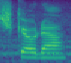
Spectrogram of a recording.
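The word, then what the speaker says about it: Škoda: uh skoda is from czech republic yeah it's pronounced skoda sorry sorry i should know that i should know that skoda yeah yeah yeah that's it perfect sorry in britain we'll just call it skoda because people don't understand funny hats and things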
